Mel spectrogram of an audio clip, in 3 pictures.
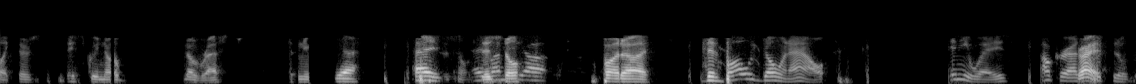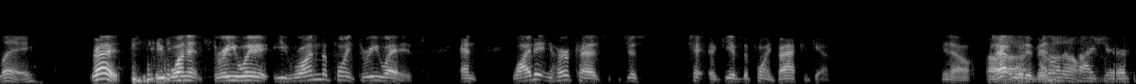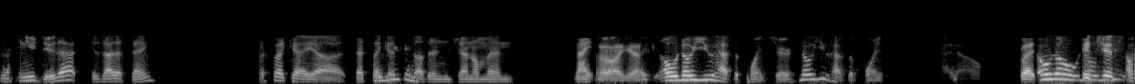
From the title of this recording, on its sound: Phone Chats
